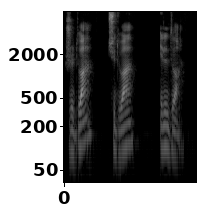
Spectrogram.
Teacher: you don't pronounce the last consonant of these words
